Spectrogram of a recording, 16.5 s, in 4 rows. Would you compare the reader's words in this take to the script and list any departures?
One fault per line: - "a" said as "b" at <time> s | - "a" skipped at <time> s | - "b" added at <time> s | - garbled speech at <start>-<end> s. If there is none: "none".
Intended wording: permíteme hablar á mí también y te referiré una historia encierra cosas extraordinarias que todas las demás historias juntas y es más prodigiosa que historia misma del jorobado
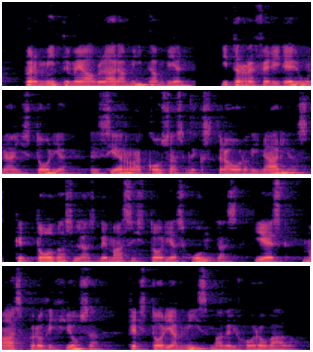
none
